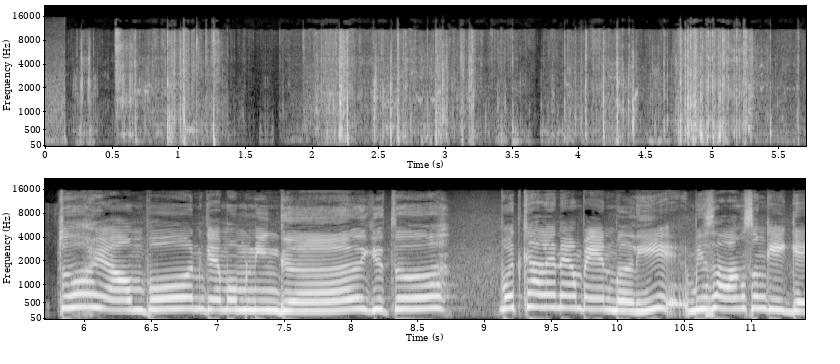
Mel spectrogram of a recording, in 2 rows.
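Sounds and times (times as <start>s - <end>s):
crunching: 0.0s - 5.9s
package of macaroni snacks torn open: 0.2s - 5.8s
speech: 5.9s - 11.3s.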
